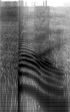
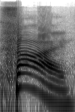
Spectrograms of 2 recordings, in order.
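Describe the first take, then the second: Both takes have the same delivery.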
